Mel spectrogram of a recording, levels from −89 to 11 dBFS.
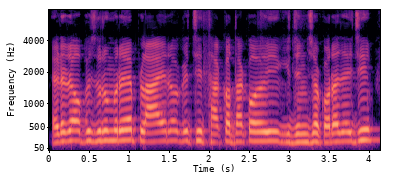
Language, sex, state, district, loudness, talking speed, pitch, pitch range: Odia, male, Odisha, Nuapada, -13 LUFS, 190 wpm, 200 Hz, 185-210 Hz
